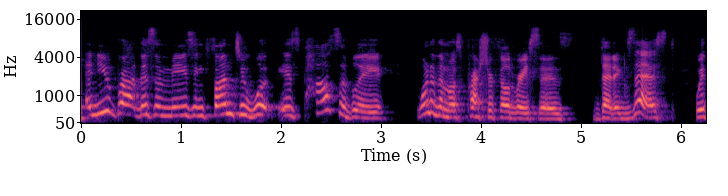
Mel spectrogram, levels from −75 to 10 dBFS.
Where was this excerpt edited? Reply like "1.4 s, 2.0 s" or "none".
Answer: none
